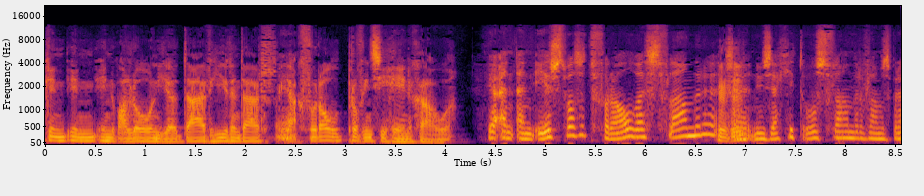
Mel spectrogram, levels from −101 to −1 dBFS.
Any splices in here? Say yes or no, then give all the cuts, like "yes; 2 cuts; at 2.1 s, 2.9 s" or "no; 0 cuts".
yes; 1 cut; at 2.5 s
